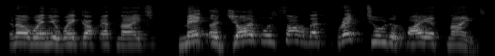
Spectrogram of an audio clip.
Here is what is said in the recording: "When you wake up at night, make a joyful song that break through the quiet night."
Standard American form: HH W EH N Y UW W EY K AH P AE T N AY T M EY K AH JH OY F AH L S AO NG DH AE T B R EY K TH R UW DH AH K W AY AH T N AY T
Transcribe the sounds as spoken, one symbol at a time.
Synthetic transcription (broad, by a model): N W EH N Y UW W EY K AH P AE T N AY T M EY K AH JH OY F AH L S AO NG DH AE T B R EY K T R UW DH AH K W AY AH T N AY T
